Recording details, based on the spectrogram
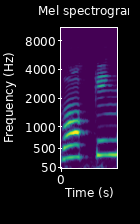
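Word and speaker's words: walking: वॉकिंग में जैसे मैंने बताया एल साइलेंट है।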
